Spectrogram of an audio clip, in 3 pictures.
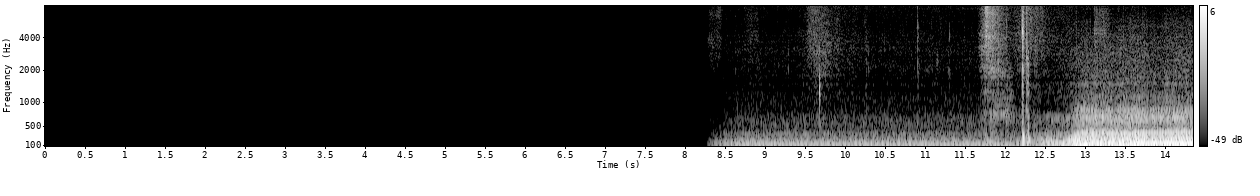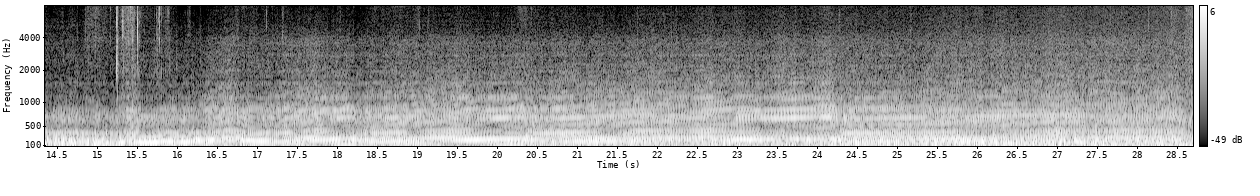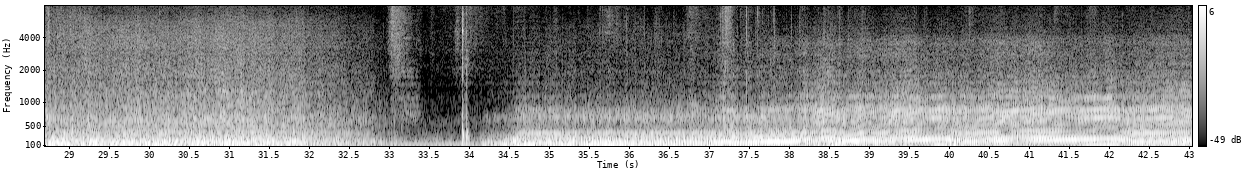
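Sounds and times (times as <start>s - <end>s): gear upshifts: 11.1s - 19.1s, 32.9s - 40.4s
car engine revving: 11.6s - 43.0s.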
